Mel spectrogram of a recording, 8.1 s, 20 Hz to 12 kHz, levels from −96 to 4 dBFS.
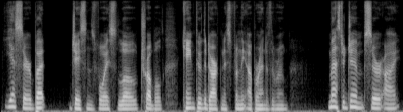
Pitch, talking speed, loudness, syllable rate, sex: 130 Hz, 150 wpm, -19 LUFS, 4.5 syllables/s, male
